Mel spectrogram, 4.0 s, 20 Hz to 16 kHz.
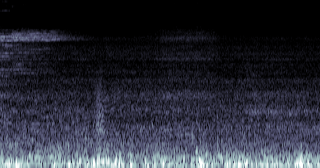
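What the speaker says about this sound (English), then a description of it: "Have another race across the viaduct. It's between a cross-country Voyager and a Northern 156." A CrossCountry Voyager and a Northern class 156 train cross Stockport viaduct side by side, heard as a steady low rumble of wheels and engines from some distance, mixed with wind buffeting the microphone.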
